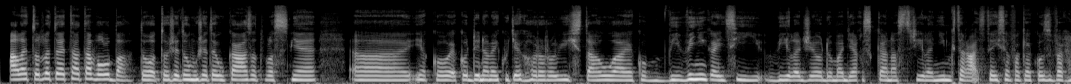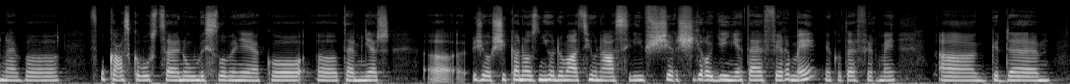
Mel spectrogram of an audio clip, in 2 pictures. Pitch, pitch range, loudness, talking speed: 200 Hz, 190-210 Hz, -17 LUFS, 165 wpm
